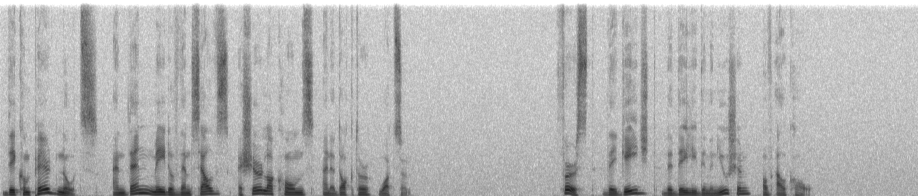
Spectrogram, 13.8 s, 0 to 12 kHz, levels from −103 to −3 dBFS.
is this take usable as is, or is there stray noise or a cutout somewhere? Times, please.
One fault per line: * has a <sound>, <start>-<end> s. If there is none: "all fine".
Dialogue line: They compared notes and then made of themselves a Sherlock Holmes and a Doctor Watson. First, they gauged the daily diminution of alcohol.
all fine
